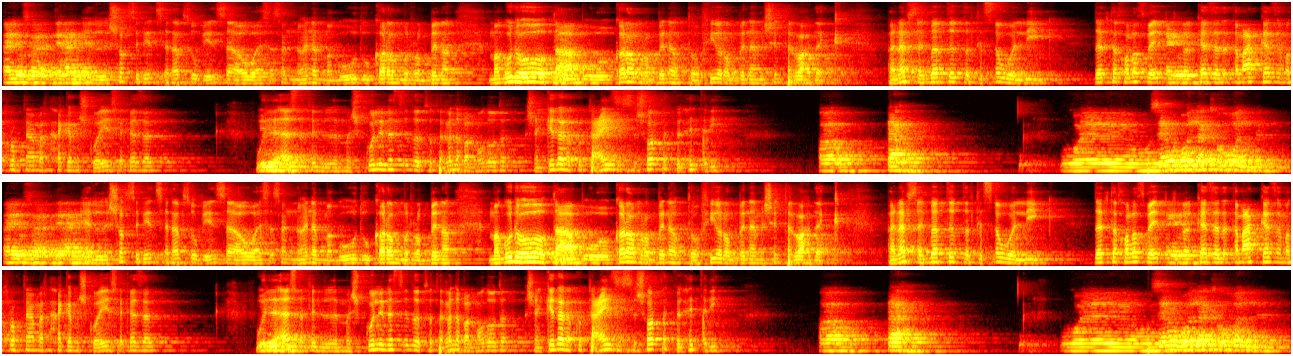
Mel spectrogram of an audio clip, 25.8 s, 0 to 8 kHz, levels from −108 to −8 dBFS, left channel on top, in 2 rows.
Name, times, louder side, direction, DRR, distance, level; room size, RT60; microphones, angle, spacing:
voice 1, 0.0-0.8 5.5-5.6 11.6-11.8 15.5-15.7 21.1-21.3 21.7-22.0 23.5-25.5, left 1 dB, 80° left, -4 dB, 2.6 m, -27 dB
voice 2, 0.8-8.2 8.5-10.4 10.9-14.4 15.4-20.1, right 2 dB, 20° right, 8 dB, 0.4 m, -31 dB
9.0 x 7.6 x 3.2 m, 1.1 s
head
